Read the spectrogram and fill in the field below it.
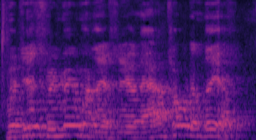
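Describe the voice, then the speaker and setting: An older preacher delivering a folksy, conversational sermon that swells into emphatic, raised passages. His voice sits at an ordinary pitch for a man. It is heard from a distance in a very echoey church room with a faint hum of room noise behind him. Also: normal speed.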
